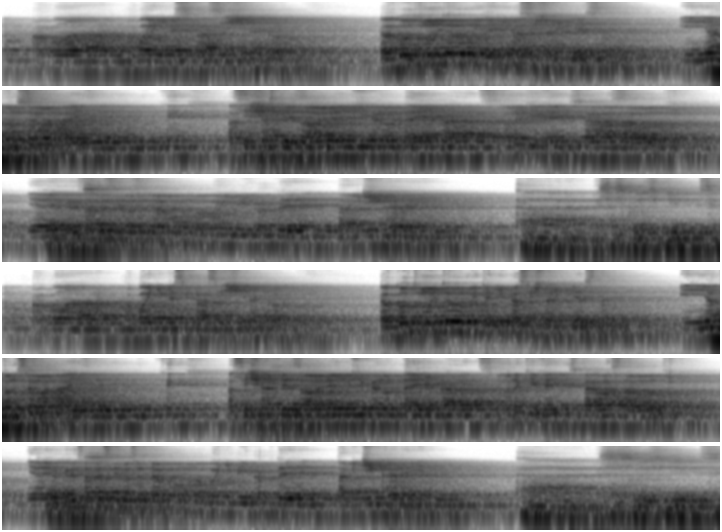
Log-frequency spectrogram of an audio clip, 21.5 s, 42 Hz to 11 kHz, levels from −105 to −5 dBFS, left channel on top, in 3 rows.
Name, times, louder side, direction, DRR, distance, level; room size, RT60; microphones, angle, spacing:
voice 1, 0.3-3.1 3.8-6.1 6.8-9.2 9.4-13.9 14.6-17.4 17.7-18.6, right 1 dB, 50° right, -4 dB, 4.0 m, -19 dB
voice 2, 7.0-7.5 14.8-15.3 19.5-21.5, equal, 80° left, -3 dB, 4.9 m, -21 dB
17.0 x 10.0 x 8.1 m, 2.6 s
head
